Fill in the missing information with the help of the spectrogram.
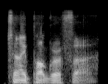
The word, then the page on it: typographer: British English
